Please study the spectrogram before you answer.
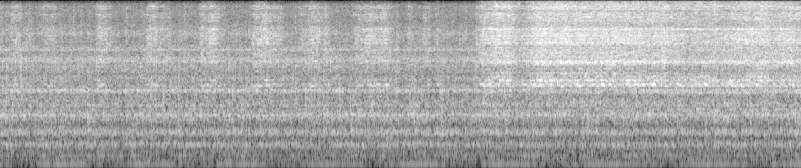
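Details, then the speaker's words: Ammco brake lathe machining a hubless brake rotor, scratch cut to zero the lathe: a steady hum, then a faint scraping hiss joins at about five seconds as the slowly advanced bit just touches the spinning rotor. "Start turning slowly, slowing down as soon as I get close. As soon as I hear noise, I'll lock it in place."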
